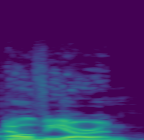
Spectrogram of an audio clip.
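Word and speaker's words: Alviarin: Alvarin.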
